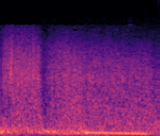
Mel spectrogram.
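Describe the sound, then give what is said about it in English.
A dense barrage of movie gunfire blurs into a continuous roaring rumble, with a steady low drone beneath it and no voices. “Oh no, they're shooting!”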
